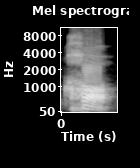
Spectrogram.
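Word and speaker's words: خاء: এরপরের অক্ষরটি খ। এই খ কণ্ঠনালীর শেষ থেকে উচ্চারণ করতে হবে, অর্থাৎ কণ্ঠনালী গলার শেষ থেকে উচ্চারণ করতে হবে।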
